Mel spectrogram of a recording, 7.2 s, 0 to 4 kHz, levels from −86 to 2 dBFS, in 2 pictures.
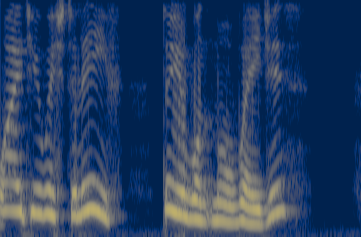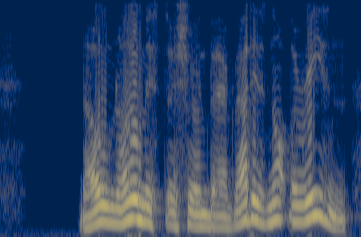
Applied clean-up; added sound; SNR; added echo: none; none; none; none.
